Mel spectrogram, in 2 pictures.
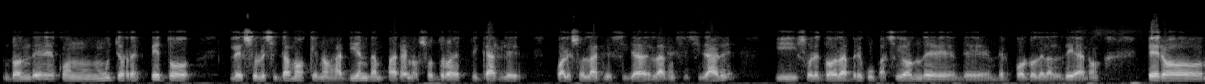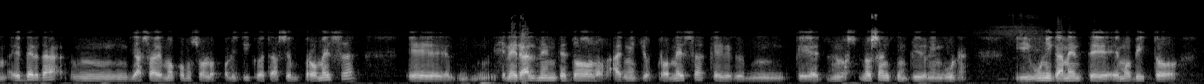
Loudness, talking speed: -23 LUFS, 150 wpm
